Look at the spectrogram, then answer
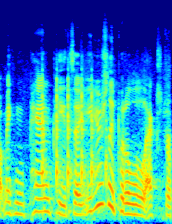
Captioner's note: brush tapping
